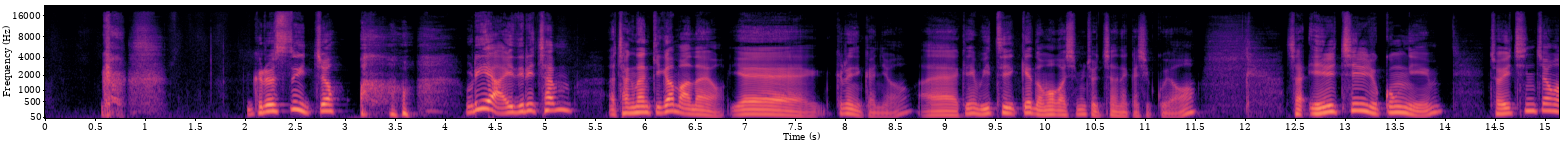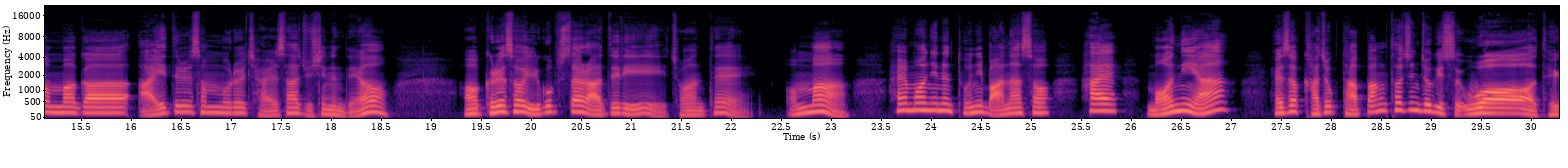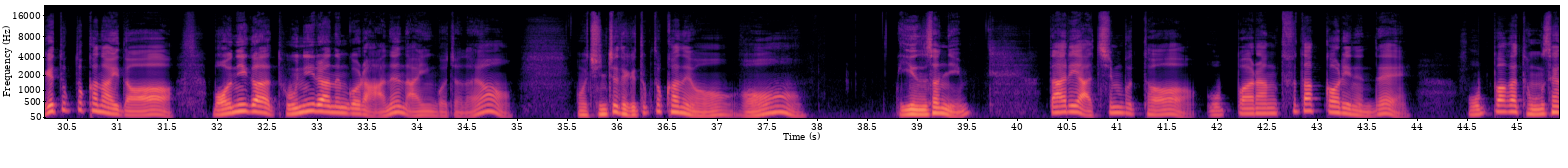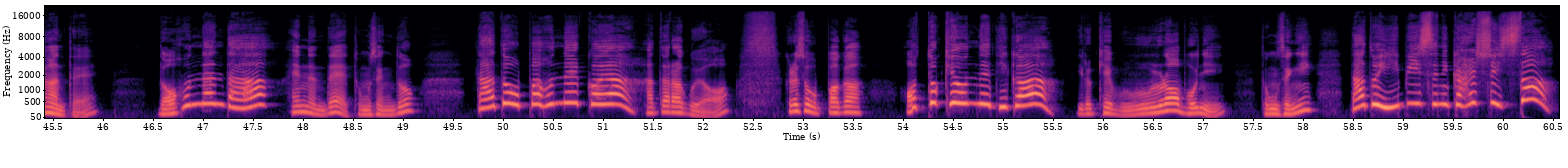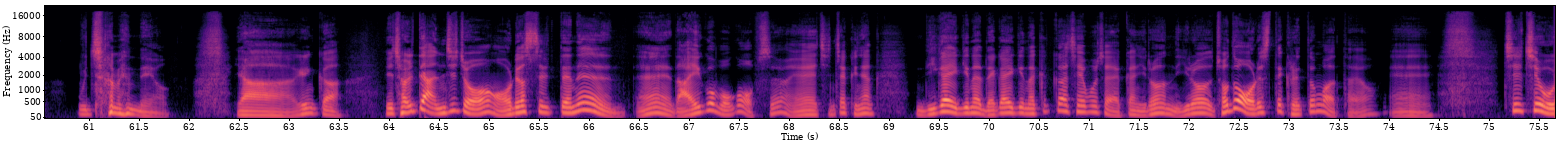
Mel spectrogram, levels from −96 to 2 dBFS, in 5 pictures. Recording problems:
abrupt cut into speech; at the end

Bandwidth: 18 kHz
